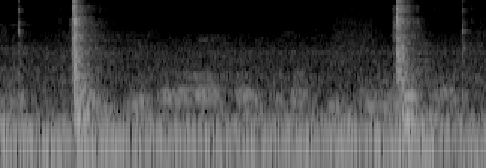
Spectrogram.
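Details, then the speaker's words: Residential gas boiler during a pilot system rebuild on an emergency call: two sharp clicks about two seconds apart over a quiet hum. The valve gets power but the pilot valve closes and won't hold, so the gas valve was replaced; faulty gas valve. "It's getting power. Right, but that pilot valve, she closed. She's done. Gas valve shot."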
